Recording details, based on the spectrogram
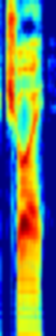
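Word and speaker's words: Tsui: was fishing with andrew choi um his name is actually spelled t-s-u-i but it's spelled choi um and he was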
